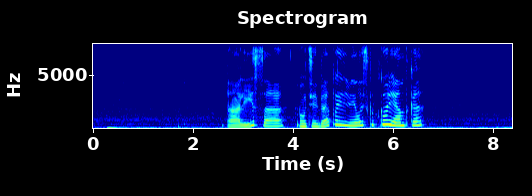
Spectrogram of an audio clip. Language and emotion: Russian, positive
